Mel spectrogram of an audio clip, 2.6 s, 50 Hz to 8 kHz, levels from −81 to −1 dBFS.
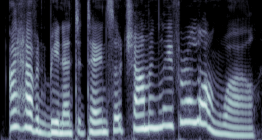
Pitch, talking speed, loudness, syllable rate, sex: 270 Hz, 230 wpm, -15 LUFS, 7.6 syllables/s, female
